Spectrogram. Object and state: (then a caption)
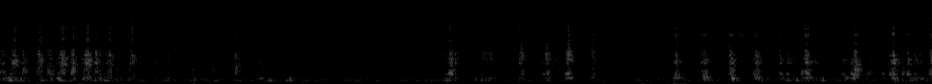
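Scratch-art paper being scratched. A wooden stylus scratches across a flat, black-coated scratch-art paper sheet in quick, dry, raspy strokes with a bright papery hiss. After a quieter stretch of softer scraping in the middle, the brisk strokes pick up again toward the end.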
